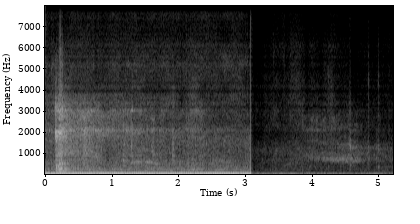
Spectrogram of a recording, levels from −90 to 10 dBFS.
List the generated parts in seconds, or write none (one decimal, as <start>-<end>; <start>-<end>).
0.0-5.2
